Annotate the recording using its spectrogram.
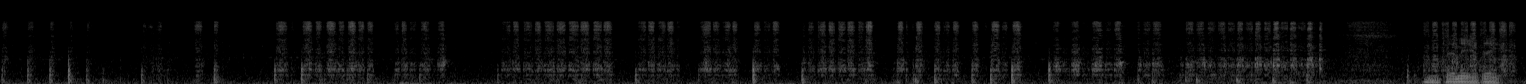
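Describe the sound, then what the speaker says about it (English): Colored pencil rubs steadily back and forth over paper, layering and blending light grey over green in a continuous scratchy texture of strokes with brief pauses. "And any of the pencil work that I've put on there, just go over that. And I can keep doing that in layers"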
